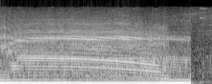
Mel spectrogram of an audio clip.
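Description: Loud electronic music: a heavy sustained bass note under a set of synth tones that slide slowly downward in pitch, all cutting off suddenly near the end.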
